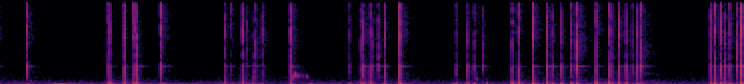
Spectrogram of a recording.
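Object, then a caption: Hollow glass sphere lamp. Long white nails tap quickly on a hand-sized, hollow, clear glass sphere lamp with fairy lights inside. Bursts of sharp, bright clicks come with very short ring and a faint glassy tone, separated by quiet pauses, and ending in a dense flurry.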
